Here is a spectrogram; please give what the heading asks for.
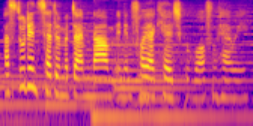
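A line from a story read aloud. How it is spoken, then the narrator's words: Calm question. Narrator (German): fragte Dumbledore ruhig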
